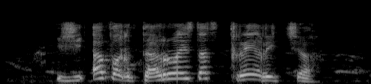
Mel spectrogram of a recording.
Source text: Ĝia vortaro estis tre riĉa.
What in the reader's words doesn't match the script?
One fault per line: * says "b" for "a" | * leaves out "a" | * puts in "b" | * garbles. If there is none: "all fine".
* says "estas" for "estis"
